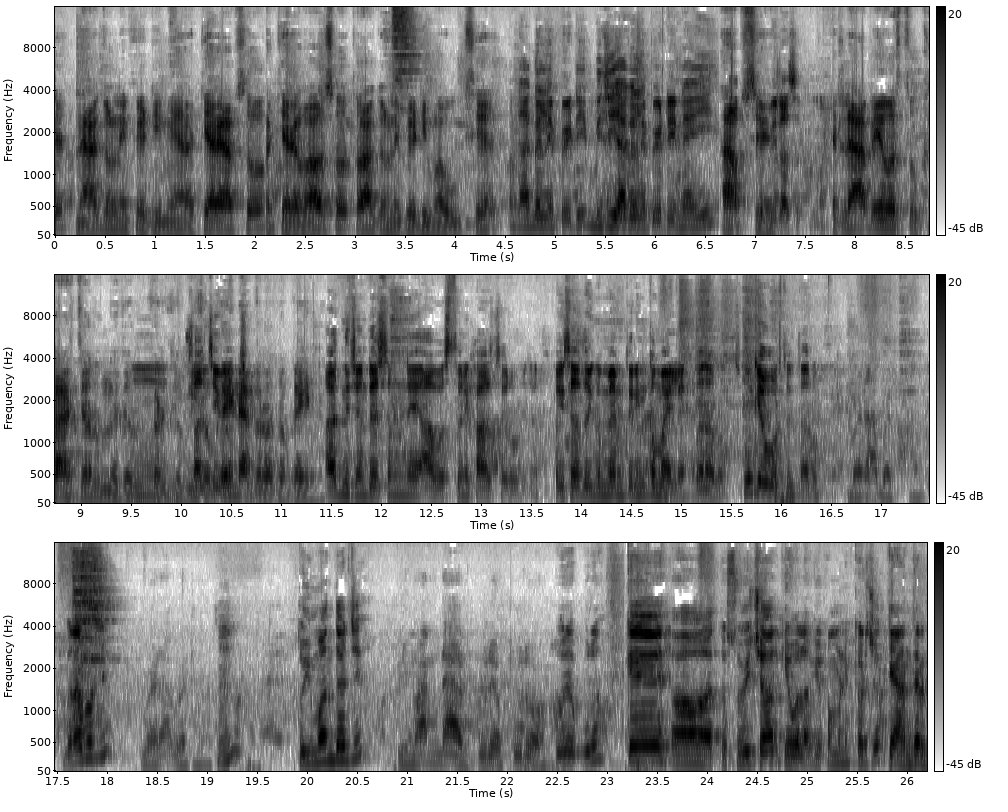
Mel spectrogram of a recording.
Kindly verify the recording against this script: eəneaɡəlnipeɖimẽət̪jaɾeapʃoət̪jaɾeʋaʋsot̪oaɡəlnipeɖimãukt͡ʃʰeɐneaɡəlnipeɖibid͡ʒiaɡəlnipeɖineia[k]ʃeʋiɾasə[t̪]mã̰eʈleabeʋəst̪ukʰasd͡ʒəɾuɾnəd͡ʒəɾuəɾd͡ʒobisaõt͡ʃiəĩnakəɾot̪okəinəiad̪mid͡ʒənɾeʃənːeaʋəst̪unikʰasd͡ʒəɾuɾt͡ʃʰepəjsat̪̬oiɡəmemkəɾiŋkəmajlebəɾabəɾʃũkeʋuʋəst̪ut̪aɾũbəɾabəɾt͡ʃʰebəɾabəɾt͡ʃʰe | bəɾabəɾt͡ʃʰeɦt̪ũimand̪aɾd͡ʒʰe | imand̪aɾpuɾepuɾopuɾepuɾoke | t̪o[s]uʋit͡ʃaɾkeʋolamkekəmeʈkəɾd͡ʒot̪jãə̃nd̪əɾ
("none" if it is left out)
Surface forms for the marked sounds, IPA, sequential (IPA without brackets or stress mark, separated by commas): p, t̪, s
